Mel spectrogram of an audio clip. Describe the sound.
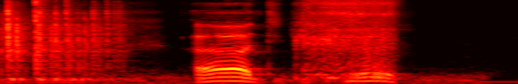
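Two six-sided dice rolled during a tabletop role-playing game: a few quick clattering bursts with bright, ringing, almost coin-like tones as they bounce and settle.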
